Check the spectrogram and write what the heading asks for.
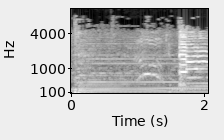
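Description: Guitar playing slowly: a chord struck just after the start and another about a second and a half later, each left ringing, with single notes bending up and back down in between.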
